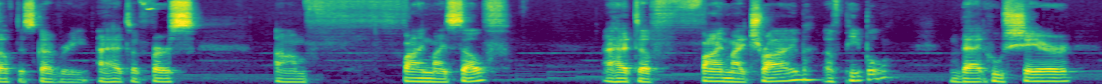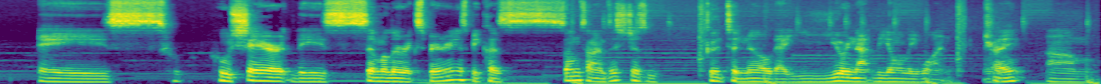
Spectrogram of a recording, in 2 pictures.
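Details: Adult man who has stuttered since age three, onset after a bad dream; audible word repetitions; stuttering.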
